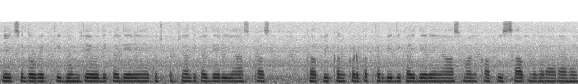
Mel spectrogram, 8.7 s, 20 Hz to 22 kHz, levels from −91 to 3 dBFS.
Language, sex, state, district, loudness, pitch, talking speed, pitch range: Hindi, male, Rajasthan, Bikaner, -16 LUFS, 155 Hz, 220 wpm, 155-160 Hz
